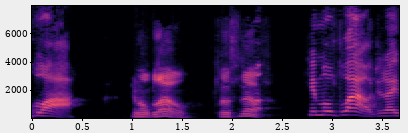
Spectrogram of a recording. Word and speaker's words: Himmelblau: guest Bruce himl blah himl Blau close enough himl Blau did I pronounce that right yep good morning good morning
